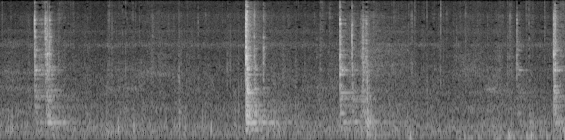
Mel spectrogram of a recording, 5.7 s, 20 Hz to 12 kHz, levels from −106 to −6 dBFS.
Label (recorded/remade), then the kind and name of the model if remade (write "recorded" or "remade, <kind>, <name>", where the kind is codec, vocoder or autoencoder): recorded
